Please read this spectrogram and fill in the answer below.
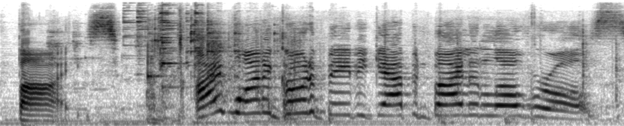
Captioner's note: shouting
